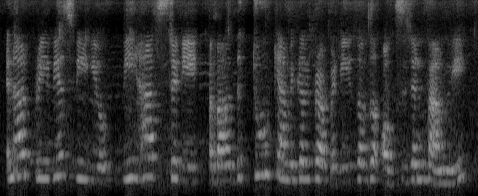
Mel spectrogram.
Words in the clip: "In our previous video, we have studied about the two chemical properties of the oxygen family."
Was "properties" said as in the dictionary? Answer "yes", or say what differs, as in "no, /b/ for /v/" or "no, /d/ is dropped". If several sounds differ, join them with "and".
yes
